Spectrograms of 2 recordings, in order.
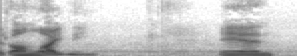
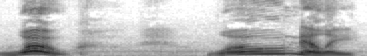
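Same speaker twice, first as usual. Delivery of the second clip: startled whoa; 3 semitones higher, 8 dB louder, slower than usual. Retold or imitated. Runaway horse, calling out.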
